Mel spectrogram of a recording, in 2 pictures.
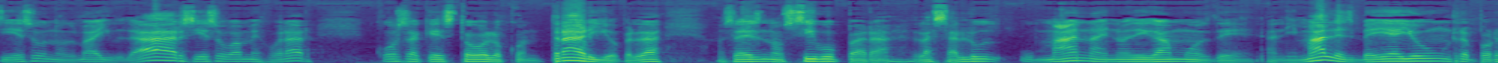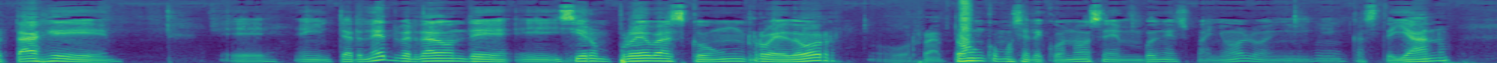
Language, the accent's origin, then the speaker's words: Spanish; Guatemala; now in New Jersey, United States; por aquellos que pues no me sintonizaron al principio. Vivo en Nueva Jersey, soy guatemalteco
